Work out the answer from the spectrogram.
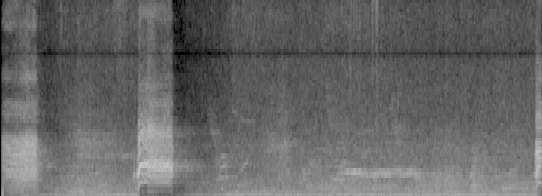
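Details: At San Diego Zoo, a hyacinth macaw gives two loud, harsh, crow-like squawks about a second apart, over a low rumble of background noise and faint voices.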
